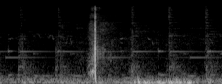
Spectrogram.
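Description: Golf iron striking a ball: one sharp, crisp impact about a second in, over background music with a light steady beat.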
